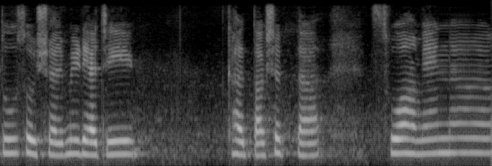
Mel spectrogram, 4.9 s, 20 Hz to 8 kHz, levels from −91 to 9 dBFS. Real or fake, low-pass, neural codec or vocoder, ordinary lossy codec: fake; 7.2 kHz; codec, 24 kHz, 0.9 kbps, WavTokenizer, medium speech release version 1; none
